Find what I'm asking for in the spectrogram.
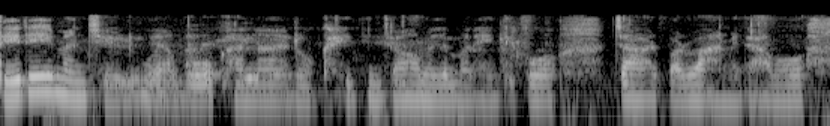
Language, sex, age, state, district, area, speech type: Nepali, female, 30-45, West Bengal, Darjeeling, rural, spontaneous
